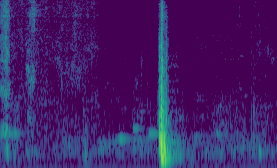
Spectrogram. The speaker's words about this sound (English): Bro, we literally just got in the car. I don't know if y'all heard the door.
